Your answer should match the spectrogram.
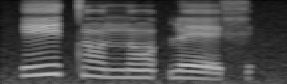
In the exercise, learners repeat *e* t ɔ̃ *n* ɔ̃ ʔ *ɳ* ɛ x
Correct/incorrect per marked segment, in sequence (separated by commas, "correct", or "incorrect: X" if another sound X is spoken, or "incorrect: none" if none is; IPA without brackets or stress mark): correct, correct, correct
